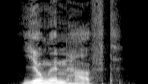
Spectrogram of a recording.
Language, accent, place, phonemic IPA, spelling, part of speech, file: German, Germany, Berlin, /ˈjʊŋənhaft/, jungenhaft, adjective, De-jungenhaft.ogg
- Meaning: boyish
